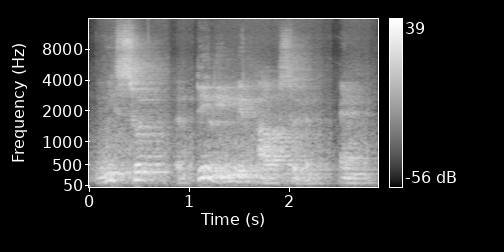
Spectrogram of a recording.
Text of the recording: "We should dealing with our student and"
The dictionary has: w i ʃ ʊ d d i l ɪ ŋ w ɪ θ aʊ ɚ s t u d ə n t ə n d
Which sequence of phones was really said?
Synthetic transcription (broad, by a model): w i s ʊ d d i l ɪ ŋ w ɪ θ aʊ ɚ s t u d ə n ə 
